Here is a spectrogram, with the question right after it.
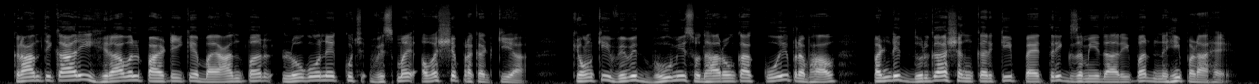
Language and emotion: Hindi, neutral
